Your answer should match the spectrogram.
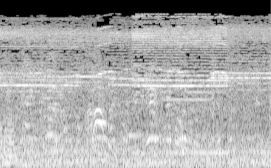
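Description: Busy street ambience: people talking close by over the steady rumble of passing traffic.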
